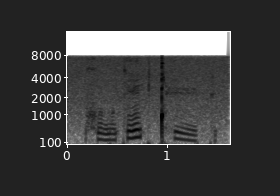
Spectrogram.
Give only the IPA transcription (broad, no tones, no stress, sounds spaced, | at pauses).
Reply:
xʷ ə̃ ɡʷ ə̃ k ẽ k ǃʰ y k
